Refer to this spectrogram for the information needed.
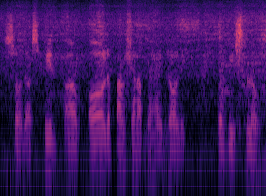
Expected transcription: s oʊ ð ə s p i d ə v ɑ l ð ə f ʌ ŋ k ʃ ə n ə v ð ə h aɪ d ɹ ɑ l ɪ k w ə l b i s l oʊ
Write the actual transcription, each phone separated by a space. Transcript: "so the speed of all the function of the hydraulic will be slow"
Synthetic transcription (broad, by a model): s oʊ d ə s p i d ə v ɑ l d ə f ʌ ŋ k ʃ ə n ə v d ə h aɪ d ɹ ɑ l ɪ k w ə l b i s l oʊ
